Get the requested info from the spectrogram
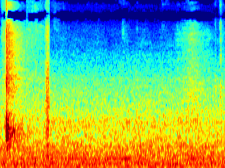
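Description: Paper wrapper being ripped off a cardboard tube of refrigerated cinnamon-roll dough: one short tearing sound, about half a second long, right at the start, followed by low room noise.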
